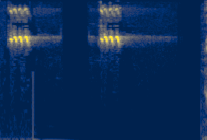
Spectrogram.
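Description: Two faint cricket chirps about a second apart, each a quick high-pitched trill of a few pulses.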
